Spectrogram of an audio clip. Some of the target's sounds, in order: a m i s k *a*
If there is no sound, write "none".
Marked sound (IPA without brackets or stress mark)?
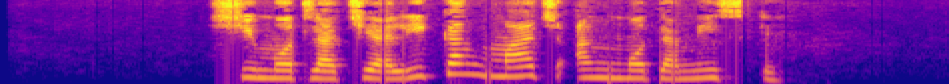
e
